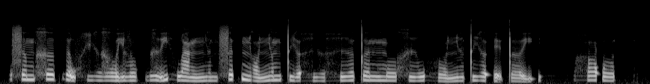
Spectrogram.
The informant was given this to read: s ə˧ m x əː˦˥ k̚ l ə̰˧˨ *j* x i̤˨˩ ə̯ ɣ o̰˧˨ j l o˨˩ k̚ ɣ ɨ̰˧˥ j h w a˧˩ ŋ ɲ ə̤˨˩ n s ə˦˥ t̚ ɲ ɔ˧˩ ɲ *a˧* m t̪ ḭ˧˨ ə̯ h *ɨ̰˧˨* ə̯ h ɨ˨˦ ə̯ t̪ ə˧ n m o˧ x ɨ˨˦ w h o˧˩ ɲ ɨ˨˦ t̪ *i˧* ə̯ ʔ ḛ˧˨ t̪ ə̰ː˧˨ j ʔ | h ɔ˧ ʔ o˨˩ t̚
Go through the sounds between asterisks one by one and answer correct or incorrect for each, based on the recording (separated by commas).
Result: incorrect, incorrect, incorrect, correct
